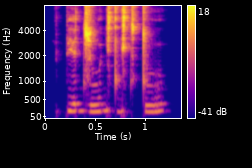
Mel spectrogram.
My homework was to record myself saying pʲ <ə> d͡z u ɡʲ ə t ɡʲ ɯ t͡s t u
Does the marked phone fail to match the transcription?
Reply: no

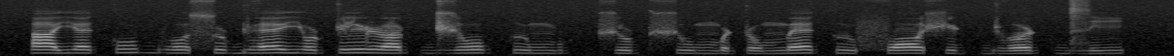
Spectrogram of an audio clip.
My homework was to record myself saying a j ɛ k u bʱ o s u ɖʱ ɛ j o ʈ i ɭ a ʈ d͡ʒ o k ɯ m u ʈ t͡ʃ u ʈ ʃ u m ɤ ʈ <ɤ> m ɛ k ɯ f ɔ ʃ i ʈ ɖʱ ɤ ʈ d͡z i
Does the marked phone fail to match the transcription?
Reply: yes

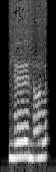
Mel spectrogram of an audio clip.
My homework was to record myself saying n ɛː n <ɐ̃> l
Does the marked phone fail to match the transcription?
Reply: no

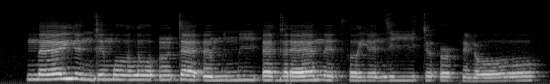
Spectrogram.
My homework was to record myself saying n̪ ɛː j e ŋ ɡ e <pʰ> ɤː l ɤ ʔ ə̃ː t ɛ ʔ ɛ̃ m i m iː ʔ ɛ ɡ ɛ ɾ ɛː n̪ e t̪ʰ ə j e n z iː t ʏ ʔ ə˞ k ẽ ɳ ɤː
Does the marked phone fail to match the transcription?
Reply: yes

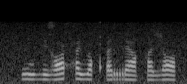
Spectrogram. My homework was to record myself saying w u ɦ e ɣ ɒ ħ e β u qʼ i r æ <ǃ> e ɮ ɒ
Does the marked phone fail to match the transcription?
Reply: yes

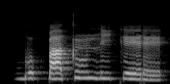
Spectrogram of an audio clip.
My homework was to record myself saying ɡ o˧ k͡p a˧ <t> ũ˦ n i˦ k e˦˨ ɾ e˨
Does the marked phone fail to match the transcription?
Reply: no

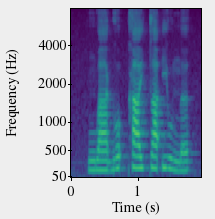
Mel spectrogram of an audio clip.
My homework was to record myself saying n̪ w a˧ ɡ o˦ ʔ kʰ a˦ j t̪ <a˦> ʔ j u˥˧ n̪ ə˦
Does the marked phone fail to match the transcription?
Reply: no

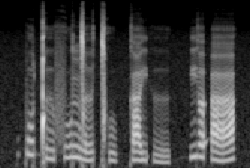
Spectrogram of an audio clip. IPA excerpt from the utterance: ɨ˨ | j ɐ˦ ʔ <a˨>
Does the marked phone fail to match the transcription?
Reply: yes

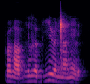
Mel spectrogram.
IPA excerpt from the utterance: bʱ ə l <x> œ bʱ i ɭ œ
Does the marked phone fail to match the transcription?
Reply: yes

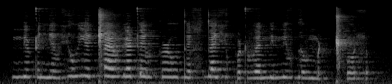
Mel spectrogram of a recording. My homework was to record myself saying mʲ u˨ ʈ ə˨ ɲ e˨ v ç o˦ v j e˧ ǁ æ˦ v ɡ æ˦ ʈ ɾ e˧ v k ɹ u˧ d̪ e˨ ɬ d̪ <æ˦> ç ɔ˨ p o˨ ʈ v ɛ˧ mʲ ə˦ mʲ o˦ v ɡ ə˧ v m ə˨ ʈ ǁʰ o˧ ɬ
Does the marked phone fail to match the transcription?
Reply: no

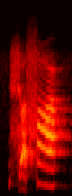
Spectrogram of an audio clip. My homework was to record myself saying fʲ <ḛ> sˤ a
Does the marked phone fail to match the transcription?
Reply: no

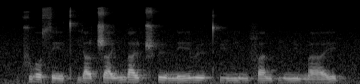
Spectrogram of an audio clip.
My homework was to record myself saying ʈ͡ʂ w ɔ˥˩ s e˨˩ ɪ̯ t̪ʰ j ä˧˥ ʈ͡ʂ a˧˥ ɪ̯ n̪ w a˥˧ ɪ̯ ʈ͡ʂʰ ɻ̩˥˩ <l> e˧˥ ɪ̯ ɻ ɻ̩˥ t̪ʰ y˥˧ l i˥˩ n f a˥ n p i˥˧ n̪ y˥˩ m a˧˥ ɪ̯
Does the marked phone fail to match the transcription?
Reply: yes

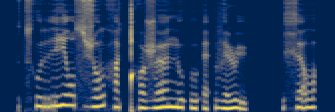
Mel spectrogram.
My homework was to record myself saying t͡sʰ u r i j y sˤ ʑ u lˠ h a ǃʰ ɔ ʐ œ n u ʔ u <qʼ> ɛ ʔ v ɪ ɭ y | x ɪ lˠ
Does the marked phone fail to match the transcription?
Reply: yes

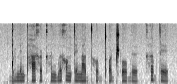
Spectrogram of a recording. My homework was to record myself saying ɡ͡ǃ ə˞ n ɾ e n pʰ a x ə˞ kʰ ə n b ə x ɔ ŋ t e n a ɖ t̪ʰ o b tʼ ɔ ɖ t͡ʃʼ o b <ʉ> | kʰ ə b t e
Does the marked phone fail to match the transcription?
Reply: yes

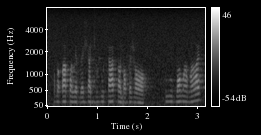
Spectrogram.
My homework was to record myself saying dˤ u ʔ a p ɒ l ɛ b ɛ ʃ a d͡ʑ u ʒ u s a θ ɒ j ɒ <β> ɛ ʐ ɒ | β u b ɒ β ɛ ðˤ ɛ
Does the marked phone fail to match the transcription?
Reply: yes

